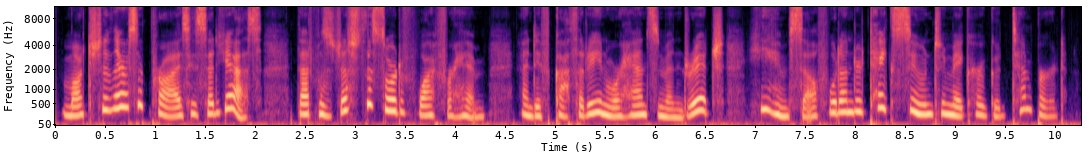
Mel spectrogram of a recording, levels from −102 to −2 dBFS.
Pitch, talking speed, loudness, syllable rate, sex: 255 Hz, 195 wpm, -18 LUFS, 5.2 syllables/s, female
